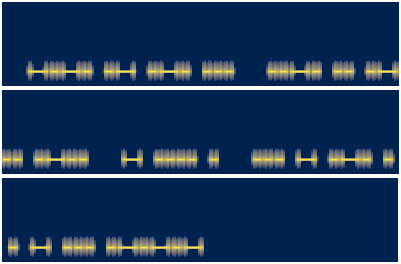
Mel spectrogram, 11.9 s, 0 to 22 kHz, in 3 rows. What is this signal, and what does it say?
Morse code, heard as a keyed tone, about 22 wpm, 700 Hz. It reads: CARS FILL THE STREETS.
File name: practice / 22wpm / Easy Sentences with Hints - 22wpm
